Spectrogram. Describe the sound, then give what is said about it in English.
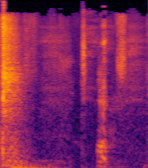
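A door slams shut with a loud thud that rings out and fades, as a person shuts a cat out of the room, followed by a couple of softer knocks or latch clicks a moment later. “I just locked her out of the room.”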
